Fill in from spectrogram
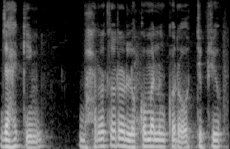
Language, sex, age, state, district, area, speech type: Odia, male, 18-30, Odisha, Balasore, rural, spontaneous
